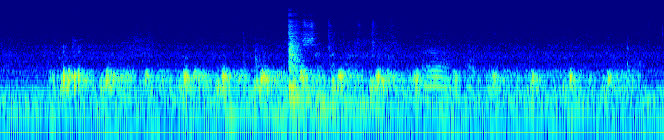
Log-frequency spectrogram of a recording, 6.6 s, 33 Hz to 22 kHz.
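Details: Fetal heartbeat during a congenital anomaly scan ultrasound, heart size and position checked: rapid whooshing pulses at roughly 150 a minute over a low hum.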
